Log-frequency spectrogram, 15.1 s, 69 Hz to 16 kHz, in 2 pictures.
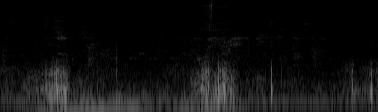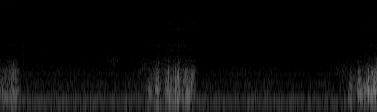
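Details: A female dog who snores every time she sleeps gives low, rattling snoring breaths at a steady pace of about 18 a minute; snoring.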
